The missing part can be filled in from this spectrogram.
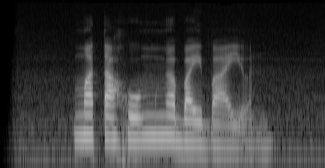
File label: Cebuano; beautiful beachfront - matahum nga baybayon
